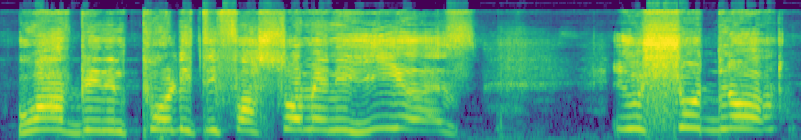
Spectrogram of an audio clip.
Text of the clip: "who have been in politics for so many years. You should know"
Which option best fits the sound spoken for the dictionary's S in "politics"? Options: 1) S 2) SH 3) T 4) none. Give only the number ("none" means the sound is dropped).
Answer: 4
